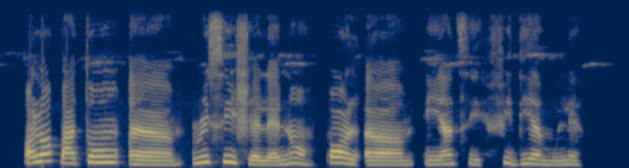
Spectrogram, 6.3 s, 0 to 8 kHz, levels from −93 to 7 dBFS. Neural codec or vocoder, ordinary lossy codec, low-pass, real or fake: none; none; 7.2 kHz; real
